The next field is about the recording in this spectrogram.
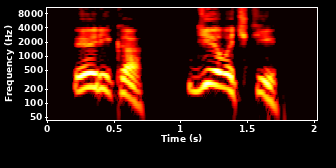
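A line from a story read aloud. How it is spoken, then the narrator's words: Shouting after someone. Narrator (Russian): крикнул я им вслед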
